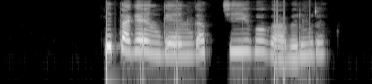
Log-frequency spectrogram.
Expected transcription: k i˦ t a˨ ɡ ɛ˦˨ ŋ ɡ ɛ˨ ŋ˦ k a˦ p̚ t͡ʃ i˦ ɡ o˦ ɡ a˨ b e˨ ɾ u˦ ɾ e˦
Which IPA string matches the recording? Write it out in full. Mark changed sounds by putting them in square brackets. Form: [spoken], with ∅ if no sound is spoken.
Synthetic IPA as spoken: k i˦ t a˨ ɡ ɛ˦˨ ŋ ɡ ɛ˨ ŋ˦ [ɡ] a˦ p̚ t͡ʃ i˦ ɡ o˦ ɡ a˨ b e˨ ɾ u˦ ɾ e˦

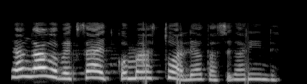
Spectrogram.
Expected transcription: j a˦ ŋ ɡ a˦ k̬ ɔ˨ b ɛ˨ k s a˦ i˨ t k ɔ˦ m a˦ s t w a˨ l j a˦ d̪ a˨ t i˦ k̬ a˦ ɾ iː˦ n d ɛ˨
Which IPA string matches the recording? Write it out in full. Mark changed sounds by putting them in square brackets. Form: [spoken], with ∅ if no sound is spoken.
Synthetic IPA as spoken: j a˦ ŋ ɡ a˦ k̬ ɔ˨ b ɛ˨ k s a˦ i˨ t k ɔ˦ m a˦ s t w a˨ l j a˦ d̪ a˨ [s] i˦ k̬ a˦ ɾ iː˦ n d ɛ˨

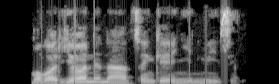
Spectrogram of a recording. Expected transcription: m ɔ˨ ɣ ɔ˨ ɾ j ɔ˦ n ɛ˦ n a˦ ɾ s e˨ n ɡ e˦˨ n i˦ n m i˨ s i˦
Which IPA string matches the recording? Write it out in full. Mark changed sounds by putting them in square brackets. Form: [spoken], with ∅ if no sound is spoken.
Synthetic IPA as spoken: m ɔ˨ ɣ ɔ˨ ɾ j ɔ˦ n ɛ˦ n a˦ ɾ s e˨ [ŋ] ɡ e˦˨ [ɲ] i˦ n m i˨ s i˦

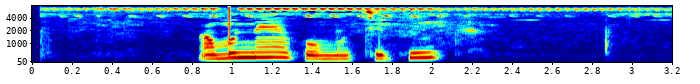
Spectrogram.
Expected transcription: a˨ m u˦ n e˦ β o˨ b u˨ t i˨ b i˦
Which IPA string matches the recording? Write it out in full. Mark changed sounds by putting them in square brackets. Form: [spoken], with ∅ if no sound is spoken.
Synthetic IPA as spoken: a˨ m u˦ n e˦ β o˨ [m] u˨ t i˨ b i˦

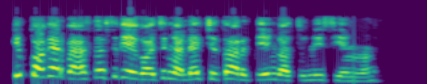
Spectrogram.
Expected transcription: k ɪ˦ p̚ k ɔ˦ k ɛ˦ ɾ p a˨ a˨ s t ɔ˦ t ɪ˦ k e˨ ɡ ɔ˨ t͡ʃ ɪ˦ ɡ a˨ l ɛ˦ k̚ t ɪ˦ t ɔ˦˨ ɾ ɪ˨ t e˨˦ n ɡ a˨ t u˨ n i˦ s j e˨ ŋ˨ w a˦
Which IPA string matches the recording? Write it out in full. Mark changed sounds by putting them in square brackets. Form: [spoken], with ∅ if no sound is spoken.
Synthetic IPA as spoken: k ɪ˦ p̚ k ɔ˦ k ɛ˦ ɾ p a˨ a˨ s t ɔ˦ [s] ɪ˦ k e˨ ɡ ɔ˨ t͡ʃ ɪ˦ [ŋ] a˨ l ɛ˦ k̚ [t͡ʃ] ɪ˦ t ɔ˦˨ ɾ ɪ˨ t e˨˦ [ŋ] ɡ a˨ t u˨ n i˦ s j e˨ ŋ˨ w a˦

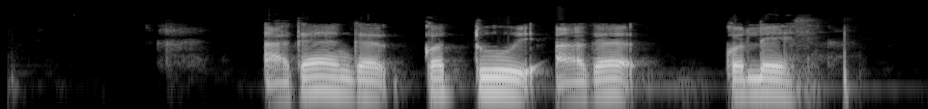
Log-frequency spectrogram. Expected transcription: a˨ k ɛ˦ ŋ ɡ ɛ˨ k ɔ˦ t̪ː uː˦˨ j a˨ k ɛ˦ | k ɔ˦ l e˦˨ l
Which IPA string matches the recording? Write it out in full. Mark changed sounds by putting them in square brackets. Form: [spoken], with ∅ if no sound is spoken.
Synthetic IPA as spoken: a˨ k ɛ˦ ŋ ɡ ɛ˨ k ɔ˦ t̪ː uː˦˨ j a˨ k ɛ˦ | k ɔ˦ l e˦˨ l

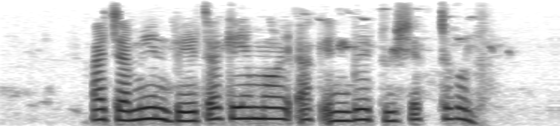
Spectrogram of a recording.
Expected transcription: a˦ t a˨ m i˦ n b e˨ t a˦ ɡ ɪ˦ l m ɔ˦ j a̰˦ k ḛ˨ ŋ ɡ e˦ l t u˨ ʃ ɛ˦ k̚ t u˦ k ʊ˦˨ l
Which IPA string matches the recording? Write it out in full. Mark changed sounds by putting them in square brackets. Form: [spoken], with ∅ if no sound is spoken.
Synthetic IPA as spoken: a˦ [t͡ʃ] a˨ m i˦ n b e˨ t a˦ [k] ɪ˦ [∅] m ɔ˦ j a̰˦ k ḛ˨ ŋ [b] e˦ [∅] t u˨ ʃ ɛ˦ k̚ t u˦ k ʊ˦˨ l

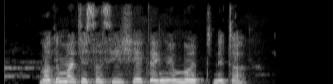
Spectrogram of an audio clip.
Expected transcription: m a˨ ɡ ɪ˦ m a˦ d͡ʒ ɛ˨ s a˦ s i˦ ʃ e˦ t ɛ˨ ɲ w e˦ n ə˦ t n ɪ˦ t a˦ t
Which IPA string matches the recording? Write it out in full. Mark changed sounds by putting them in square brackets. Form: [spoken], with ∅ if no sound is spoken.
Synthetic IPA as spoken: m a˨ ɡ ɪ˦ m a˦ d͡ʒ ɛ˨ s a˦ s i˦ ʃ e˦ t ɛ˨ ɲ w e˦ [m] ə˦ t n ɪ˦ t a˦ [k]

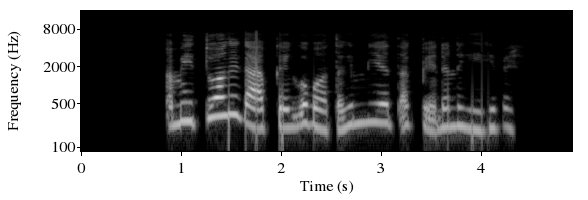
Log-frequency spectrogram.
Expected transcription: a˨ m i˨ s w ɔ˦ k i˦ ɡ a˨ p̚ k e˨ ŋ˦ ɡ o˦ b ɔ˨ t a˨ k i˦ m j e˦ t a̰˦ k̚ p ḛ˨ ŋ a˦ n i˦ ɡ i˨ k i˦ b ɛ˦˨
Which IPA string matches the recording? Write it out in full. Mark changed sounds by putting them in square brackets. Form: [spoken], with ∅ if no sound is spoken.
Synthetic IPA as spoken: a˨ m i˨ [t] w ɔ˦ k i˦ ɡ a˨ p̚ k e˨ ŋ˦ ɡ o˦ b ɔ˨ t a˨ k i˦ m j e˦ t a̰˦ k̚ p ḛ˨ [n] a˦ n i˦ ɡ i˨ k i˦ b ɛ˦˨

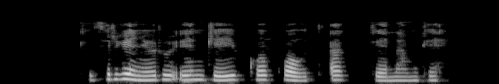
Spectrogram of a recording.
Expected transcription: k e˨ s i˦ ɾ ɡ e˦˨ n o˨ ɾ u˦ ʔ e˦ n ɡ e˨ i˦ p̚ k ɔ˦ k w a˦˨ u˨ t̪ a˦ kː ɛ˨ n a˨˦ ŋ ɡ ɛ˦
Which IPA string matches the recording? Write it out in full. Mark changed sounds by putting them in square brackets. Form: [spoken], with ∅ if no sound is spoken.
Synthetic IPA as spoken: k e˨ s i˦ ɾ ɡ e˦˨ [ɲ] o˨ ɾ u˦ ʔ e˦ n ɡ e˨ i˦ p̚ k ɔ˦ k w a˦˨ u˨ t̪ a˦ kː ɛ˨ n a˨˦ [m] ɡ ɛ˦

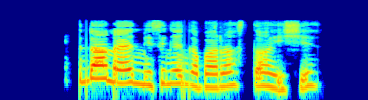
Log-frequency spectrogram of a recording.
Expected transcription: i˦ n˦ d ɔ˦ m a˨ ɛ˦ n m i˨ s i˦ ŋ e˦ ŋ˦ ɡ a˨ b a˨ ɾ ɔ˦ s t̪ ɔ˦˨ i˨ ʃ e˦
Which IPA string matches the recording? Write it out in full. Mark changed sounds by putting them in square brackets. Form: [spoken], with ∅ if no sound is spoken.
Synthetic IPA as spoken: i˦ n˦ d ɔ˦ [n] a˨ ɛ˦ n m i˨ s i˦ ŋ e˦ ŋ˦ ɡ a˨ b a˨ ɾ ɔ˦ s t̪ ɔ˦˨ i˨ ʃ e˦

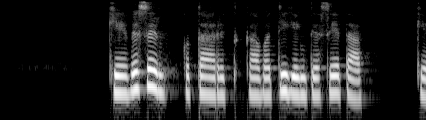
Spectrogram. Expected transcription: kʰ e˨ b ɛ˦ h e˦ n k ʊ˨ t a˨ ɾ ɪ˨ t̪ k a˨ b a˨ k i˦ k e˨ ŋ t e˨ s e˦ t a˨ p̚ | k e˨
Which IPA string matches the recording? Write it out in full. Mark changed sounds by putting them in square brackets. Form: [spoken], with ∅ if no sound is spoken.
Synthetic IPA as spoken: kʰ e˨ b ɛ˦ [s] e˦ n k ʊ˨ t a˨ ɾ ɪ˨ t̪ k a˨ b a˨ [t] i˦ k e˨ ŋ t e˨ s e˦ t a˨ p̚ | k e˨

